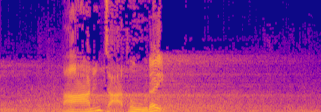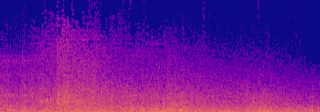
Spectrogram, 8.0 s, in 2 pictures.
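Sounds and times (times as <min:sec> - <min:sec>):
thunder crash sound effect: 0:00.0 - 0:08.0
speech: 0:00.8 - 0:02.3.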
